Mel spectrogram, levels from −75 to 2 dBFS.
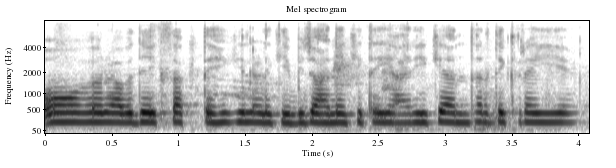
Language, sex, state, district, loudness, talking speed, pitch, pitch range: Hindi, female, Maharashtra, Mumbai Suburban, -15 LUFS, 235 wpm, 205 Hz, 200-210 Hz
